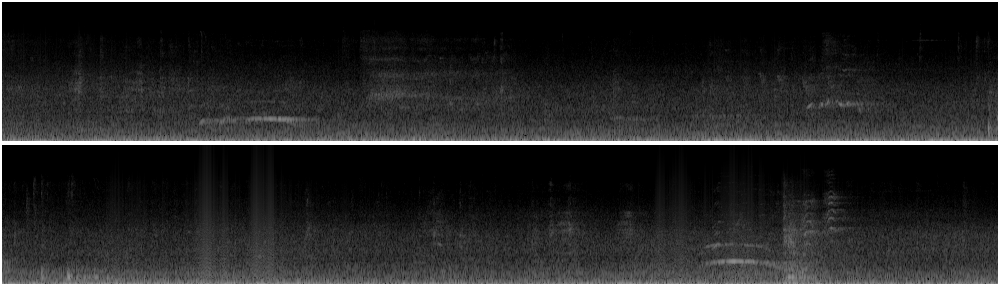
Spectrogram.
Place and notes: Panevėžys, Lithuania, under the bridge
Standing under the bridge
Panevėžio apskritis, Lietuva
